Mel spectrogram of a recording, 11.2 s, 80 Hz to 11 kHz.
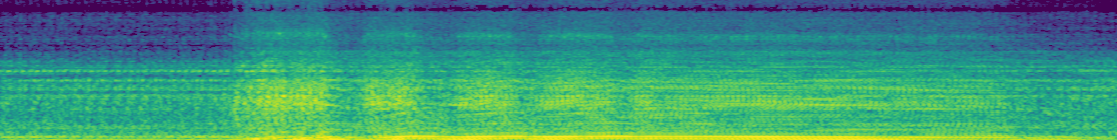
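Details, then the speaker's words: Vintage diesel bus in cold weather, cylinder cut-out test: rough, lumpy idle about four pulses a second, one weak cylinder misfiring; number 2 cylinder changed smoke level, its fuel injector to be replaced. "That's the one that changed the smoke level. That's the one that was barely."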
